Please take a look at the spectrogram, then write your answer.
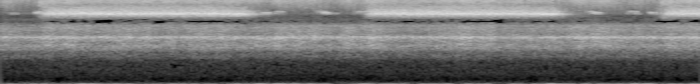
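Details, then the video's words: A summer night chorus of crickets and katydids. A continuous high, even trill is topped by sizzling buzzy bursts lasting over a second each, separated by short breaks, with a soft low background hum. "Crickets and Katydids in Summer | Ambient Night Chorus"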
